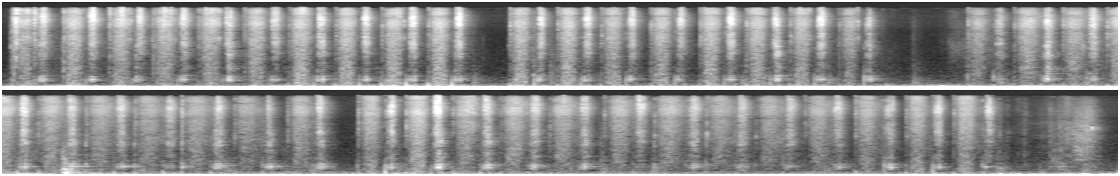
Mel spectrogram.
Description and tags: The sound of a spray bottle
